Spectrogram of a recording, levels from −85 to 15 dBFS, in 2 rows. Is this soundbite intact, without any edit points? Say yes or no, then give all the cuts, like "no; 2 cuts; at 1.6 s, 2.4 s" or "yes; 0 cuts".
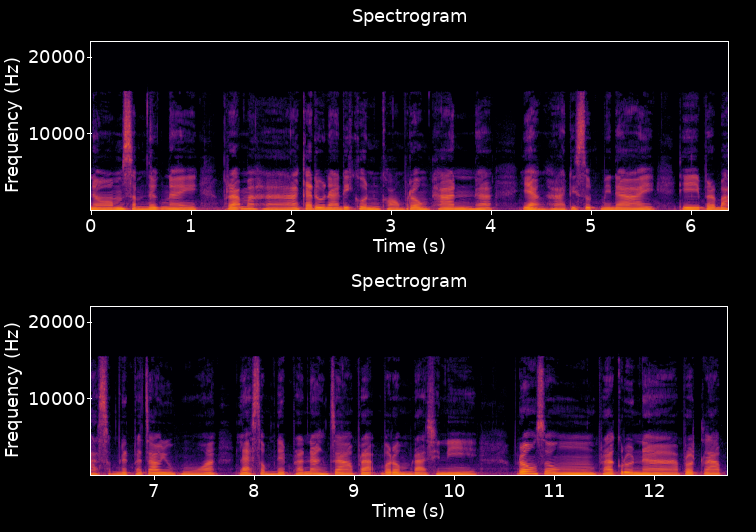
yes; 0 cuts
